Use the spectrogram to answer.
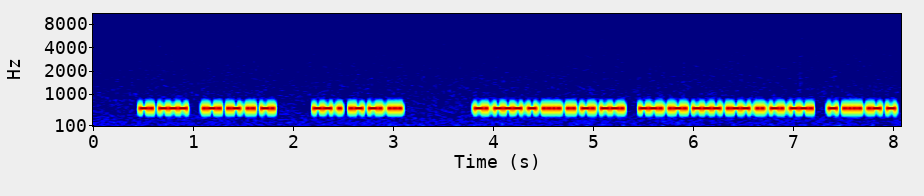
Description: Morse code, heard as a keyed tone, about 48 wpm, 600 Hz. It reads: NO RAIN MEANS NOTHING GROWING THAT
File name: archived / CRSnet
